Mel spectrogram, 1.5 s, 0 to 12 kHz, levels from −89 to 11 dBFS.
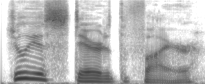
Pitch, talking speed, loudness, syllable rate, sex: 130 Hz, 195 wpm, -20 LUFS, 4.9 syllables/s, male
